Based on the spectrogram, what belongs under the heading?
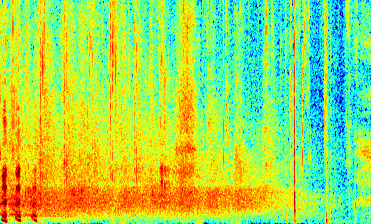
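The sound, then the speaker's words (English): A church audience applauds the worship team after a Thanksgiving hymn, a steady wash of many hands clapping that tapers off gradually over a few seconds, with a couple of sharper louder claps standing out near the end. “Thank you, worship team. You can applaud.”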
